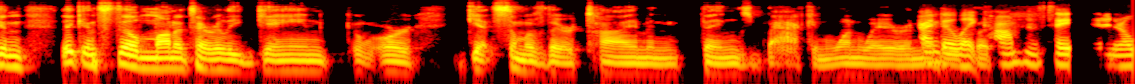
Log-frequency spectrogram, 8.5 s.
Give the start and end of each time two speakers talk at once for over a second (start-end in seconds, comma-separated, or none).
none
